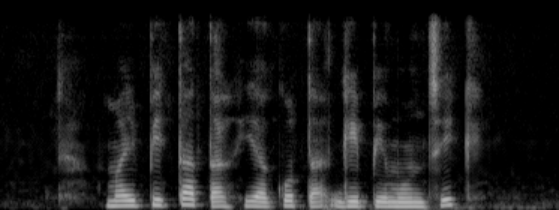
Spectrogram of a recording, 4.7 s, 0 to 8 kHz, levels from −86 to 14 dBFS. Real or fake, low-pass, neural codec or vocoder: fake; 7.2 kHz; codec, 24 kHz, 3.1 kbps, DualCodec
